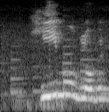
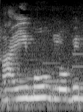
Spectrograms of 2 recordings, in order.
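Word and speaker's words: haemoglobin: हीमोग्लोबिन, इसी तरह से डायरिया, इसमें हीमोग्लोबिन बोलते हैं, हाइमोग्लोबिन नहीं बोलते।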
